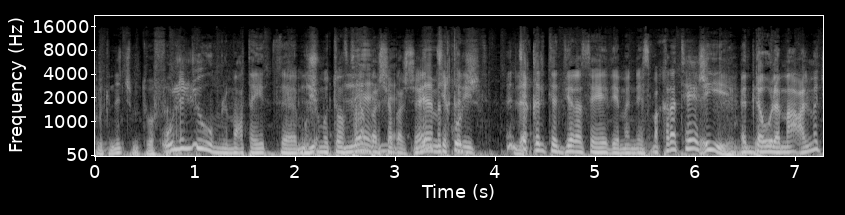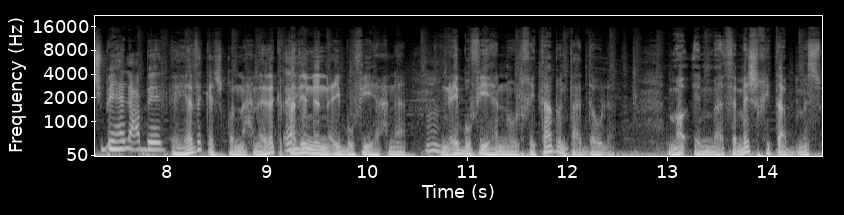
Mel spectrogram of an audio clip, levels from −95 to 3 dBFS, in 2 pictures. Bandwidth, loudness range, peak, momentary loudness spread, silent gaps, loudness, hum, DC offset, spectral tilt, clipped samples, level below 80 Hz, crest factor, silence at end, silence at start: 13.5 kHz; 2 LU; -10 dBFS; 5 LU; none; -24 LUFS; none; under 0.1%; -6 dB/octave; under 0.1%; -30 dBFS; 12 dB; 0 s; 0 s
